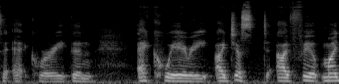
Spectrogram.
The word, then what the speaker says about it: equerry: Harry, or as an equerry — I prefer to pronounce it equerry than equerry. I feel my dad always said equerry, my mum always said equerry. I prefer to say equerry.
